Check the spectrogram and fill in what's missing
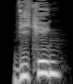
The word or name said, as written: viking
